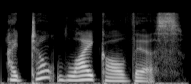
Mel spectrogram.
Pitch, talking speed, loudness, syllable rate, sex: 195 Hz, 155 wpm, -17 LUFS, 2.9 syllables/s, female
